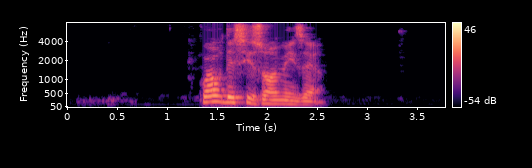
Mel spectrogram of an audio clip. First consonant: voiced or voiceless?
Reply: voiceless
